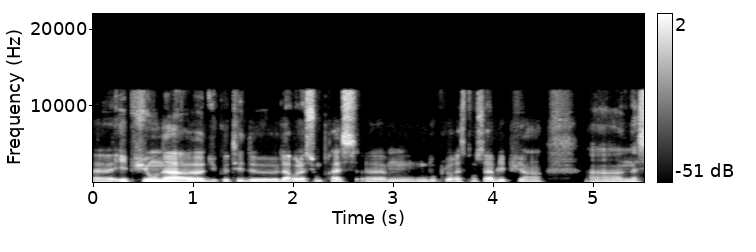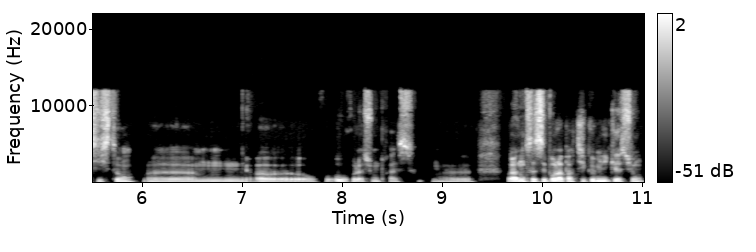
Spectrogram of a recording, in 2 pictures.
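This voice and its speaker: A man is talking. The recording sounds dry and close, without any echo. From Alsace, France. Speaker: football club marketing director. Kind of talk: interview. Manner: halting, with many repetitions and fillers.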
